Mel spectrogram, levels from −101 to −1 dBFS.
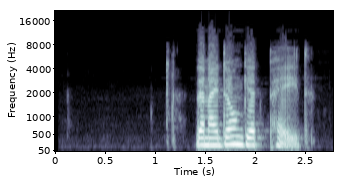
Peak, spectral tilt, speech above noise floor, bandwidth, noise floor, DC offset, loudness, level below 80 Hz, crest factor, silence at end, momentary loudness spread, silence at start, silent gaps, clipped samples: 0 dBFS; -6.5 dB/octave; 56 dB; 10 kHz; -67 dBFS; under 0.1%; -12 LUFS; -52 dBFS; 14 dB; 0.25 s; 8 LU; 1.15 s; none; under 0.1%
